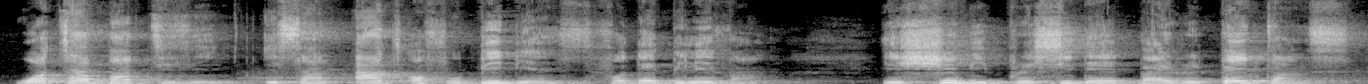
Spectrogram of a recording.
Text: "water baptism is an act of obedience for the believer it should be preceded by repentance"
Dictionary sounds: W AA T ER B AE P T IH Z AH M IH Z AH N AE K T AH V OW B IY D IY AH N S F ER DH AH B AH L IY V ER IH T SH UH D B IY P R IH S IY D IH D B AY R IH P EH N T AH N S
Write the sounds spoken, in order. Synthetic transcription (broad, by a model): W AA T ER B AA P T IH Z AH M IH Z AH N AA T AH F OW B IY D IY AH N S F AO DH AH B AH L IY V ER IH T SH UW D B IY P R IH S IY D IH D B AY R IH P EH N T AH N S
